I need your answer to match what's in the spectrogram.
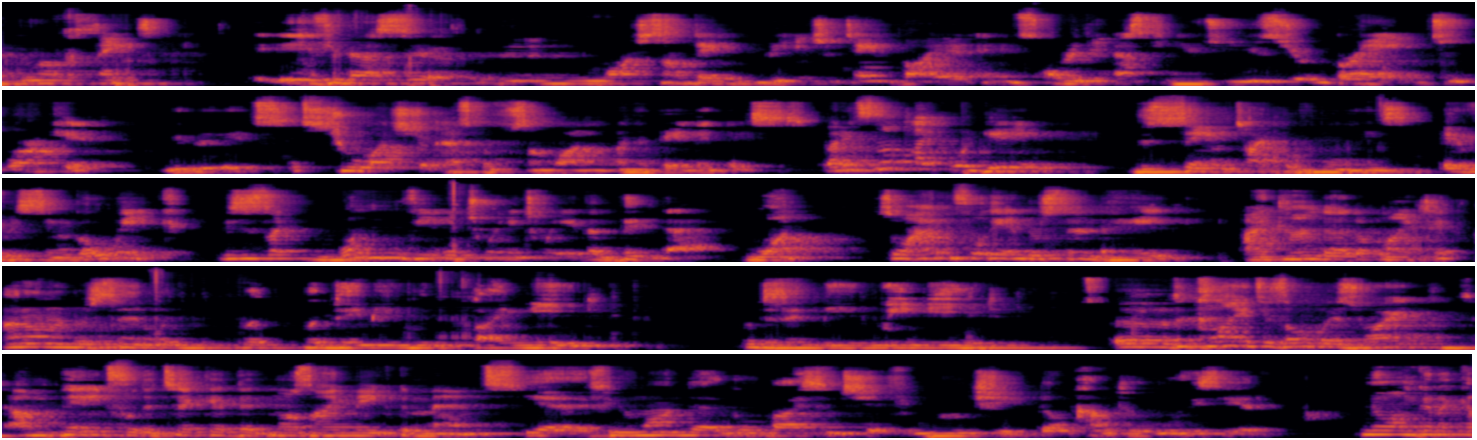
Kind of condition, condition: fault, poor sound quality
